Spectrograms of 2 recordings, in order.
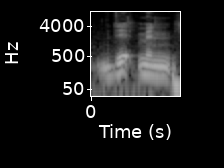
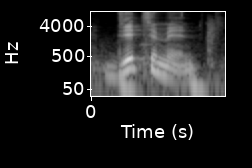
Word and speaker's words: Dittman: My family name is Dittman. See, Dittman, that's easy. She's like, you said it wrong. Dittaman.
